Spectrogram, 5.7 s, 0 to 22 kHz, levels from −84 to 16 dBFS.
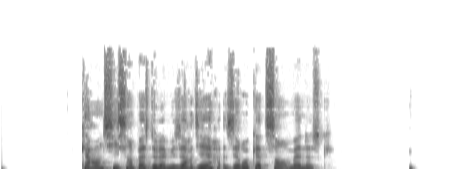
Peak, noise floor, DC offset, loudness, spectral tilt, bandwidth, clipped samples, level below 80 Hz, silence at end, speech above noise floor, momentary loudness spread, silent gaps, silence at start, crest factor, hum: -2 dBFS; under -90 dBFS; under 0.1%; -18 LUFS; -3.5 dB/octave; 16 kHz; under 0.1%; -66 dBFS; 0.5 s; over 71 dB; 6 LU; 4.72-4.76 s; 1.05 s; 18 dB; none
